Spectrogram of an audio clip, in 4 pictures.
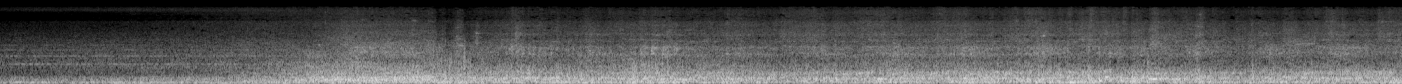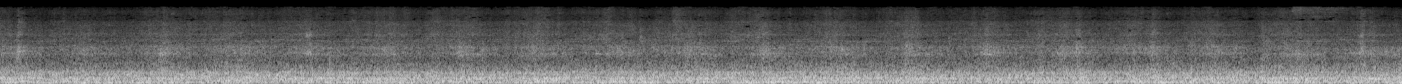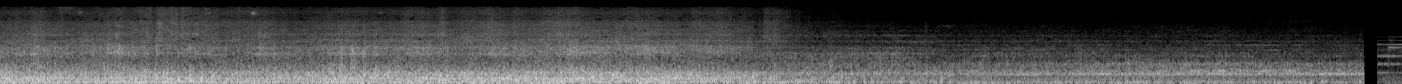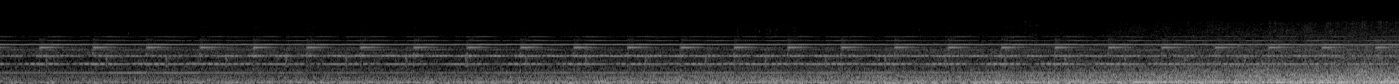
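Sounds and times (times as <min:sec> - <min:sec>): train wheels rolling on rails: 0:00.0 - 0:41.7.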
